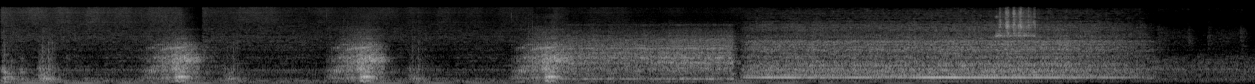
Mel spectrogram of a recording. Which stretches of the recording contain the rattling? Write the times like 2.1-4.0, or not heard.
9.9-10.4.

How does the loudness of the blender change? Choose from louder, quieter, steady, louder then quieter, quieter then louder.
steady.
